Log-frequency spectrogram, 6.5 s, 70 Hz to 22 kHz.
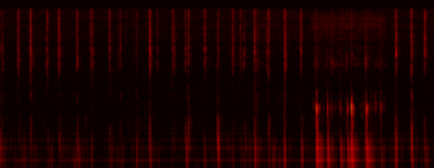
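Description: Long red nails tap fast on a crumpled black leather sheet, possibly faux leather, producing about 31 quick, dry taps at an uneven pace. The quiet, soft thuds have brief bright clicks and almost no ring, and a few louder taps near the end carry a short mid-pitched knock.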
